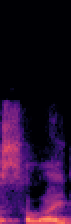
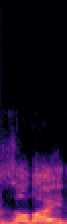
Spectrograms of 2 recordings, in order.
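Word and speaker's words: Szalai: Orada e, bu arada Salay diye telaffuz edildiğini başka programlarda da kullandım. Böyle telaffuz ediliyormuş dedim. – Ya bütün şey spiker bütün maç Zalai dedi abi yani çok zor bir şey değil ya bu internette forvoda falan var nasıl şey basınca Google'da falan sesli okuyor.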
